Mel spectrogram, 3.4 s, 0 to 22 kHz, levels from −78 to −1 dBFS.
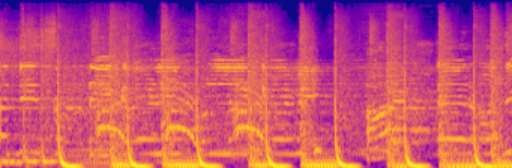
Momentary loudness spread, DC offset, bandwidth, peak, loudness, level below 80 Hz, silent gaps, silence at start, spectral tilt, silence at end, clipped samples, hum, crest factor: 2 LU; under 0.1%; over 20 kHz; 0 dBFS; -8 LUFS; -12 dBFS; none; 0 s; -4 dB/octave; 0 s; under 0.1%; none; 8 dB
